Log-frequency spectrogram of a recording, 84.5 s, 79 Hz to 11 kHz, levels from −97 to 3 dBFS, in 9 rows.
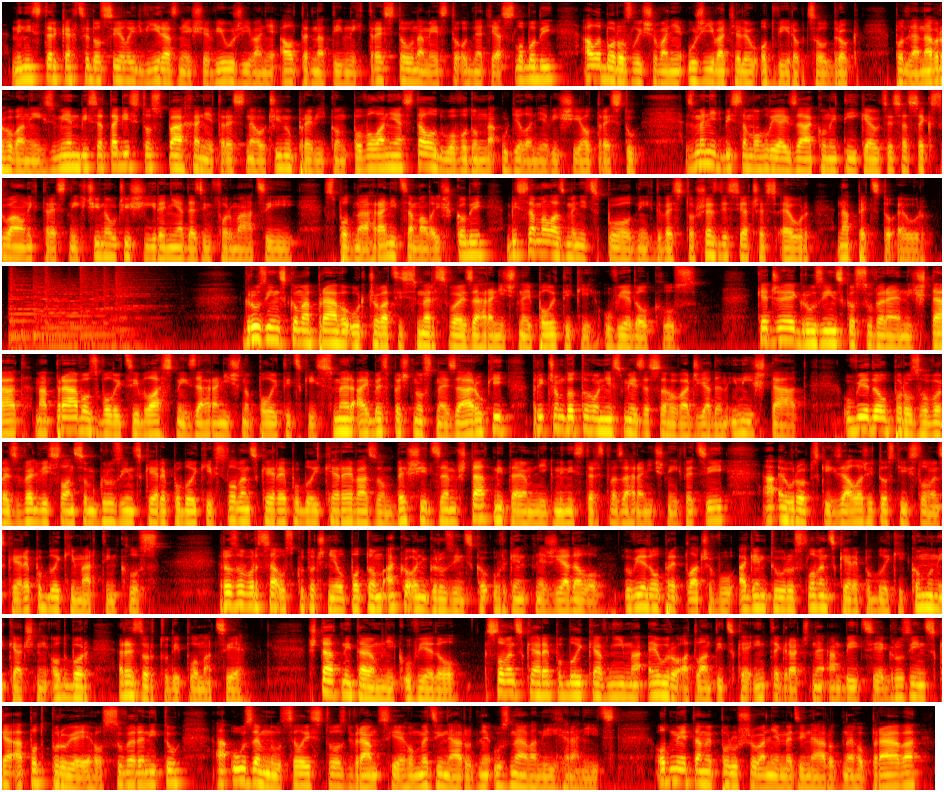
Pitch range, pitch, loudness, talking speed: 90-115 Hz, 100 Hz, -31 LUFS, 120 wpm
